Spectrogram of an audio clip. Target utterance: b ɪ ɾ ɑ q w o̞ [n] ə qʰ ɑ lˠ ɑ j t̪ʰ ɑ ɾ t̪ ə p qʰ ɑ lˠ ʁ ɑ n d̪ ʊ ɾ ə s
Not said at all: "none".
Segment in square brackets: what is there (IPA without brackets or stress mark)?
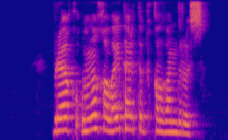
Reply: n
